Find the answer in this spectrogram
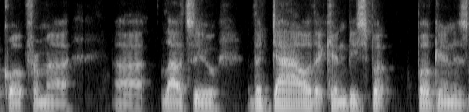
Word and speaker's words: Tao: from Lao Tzu: "The Tao that can be spoken is not the true Tao." And it's spelled DOW as opposed to DAW, and it was what's her name, the blonde woman.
